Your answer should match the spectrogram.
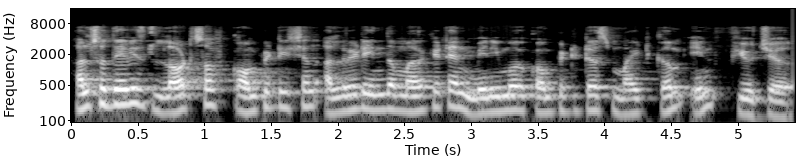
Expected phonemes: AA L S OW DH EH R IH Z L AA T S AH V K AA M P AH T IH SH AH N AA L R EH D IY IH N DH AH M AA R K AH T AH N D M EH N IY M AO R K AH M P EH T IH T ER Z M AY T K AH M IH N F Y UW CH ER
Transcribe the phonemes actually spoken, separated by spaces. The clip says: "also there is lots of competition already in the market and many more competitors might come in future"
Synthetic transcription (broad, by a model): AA L S OW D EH R IH Z L AA T S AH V K AA M P AH T IH SH AH N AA L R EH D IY IH N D AH M AA R K AH T AH N D M EH N IY M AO L K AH M P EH T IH T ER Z M AY T K AH M IH N F Y UW CH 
